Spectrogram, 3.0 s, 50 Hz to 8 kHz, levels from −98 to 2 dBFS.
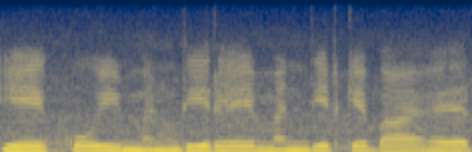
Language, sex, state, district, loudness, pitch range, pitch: Hindi, female, Delhi, New Delhi, -13 LUFS, 210-215 Hz, 210 Hz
